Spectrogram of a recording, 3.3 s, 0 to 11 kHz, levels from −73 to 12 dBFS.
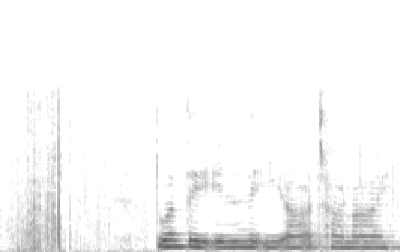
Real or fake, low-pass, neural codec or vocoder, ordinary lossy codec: fake; 7.2 kHz; codec, 16 kHz, 16 kbps, FreqCodec, smaller model; MP3, 48 kbps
